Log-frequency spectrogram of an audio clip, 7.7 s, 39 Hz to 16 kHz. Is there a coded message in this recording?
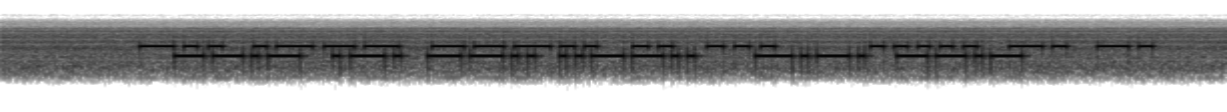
Yes: Morse code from 0.8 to 7.2 s, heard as two keyed tones. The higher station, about 16 wpm, 1340 Hz: DJ8IS 5NN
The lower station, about 24 wpm, 800 Hz: QRZ? CQ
